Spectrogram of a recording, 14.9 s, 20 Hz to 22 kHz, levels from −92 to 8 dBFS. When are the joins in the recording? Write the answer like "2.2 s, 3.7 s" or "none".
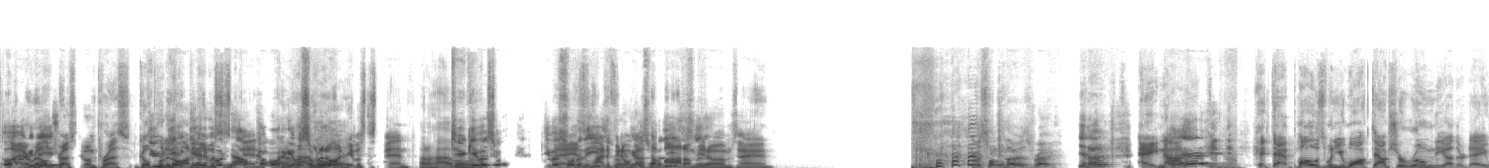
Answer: none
